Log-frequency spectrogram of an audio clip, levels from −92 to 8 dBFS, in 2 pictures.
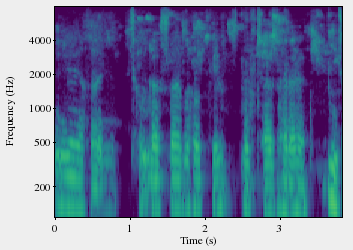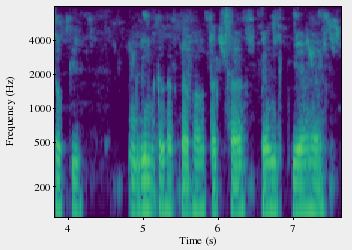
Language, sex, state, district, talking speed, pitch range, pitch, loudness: Hindi, male, Bihar, Jamui, 150 wpm, 110-115 Hz, 110 Hz, -27 LUFS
